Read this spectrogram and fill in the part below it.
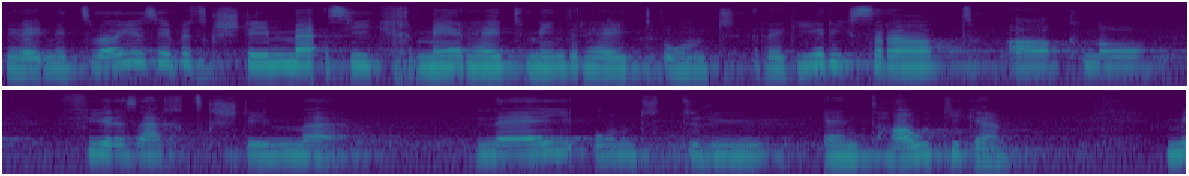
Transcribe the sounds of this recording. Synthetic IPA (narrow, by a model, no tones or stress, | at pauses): d̥ɪɾhɛɪtmɪt͡sʋœʏəzɪbət͡skʃtɪmːəsikχmeːɾɦɛɪtmɪndəɾhɛɪtʰʊndrɛɡiəɾɪksrɑːtʔɑːknɔː | fiəɾəsæχt͡skʃtɪmːə | nɛjʊntd̥ɾyːɛnthɑwtiɡə | m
